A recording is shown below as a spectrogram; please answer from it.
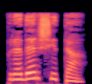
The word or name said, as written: ಪ್ರದರ್ಶಿತ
